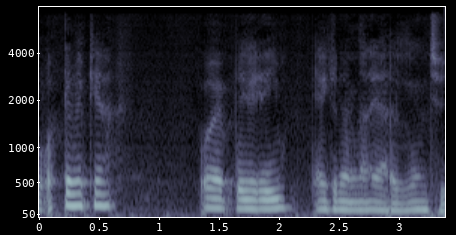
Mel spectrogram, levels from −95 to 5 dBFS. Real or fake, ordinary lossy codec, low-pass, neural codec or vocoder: fake; none; 7.2 kHz; codec, 16 kHz, 1 kbps, FreqCodec, larger model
